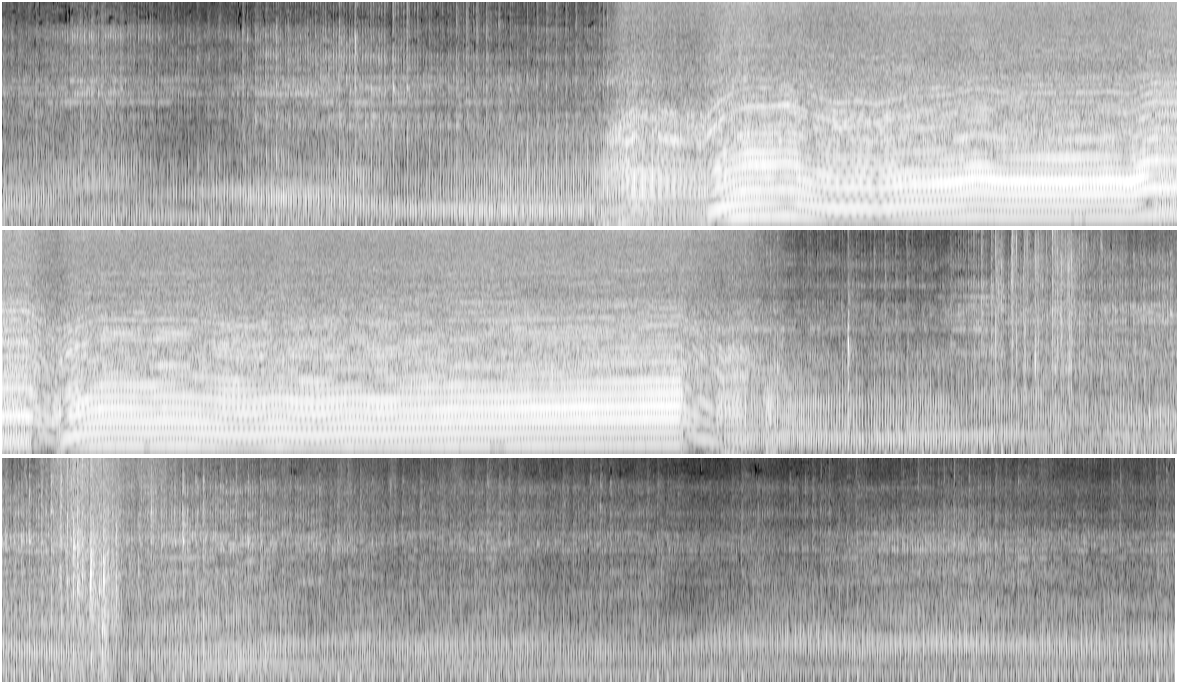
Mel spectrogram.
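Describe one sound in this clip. A chainsaw engine idles with a low putter.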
